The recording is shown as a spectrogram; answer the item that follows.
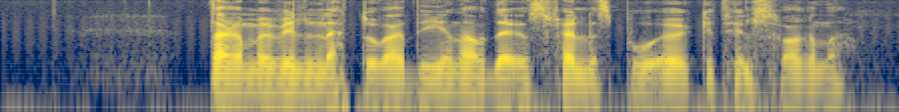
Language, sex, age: Norwegian, male, 18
